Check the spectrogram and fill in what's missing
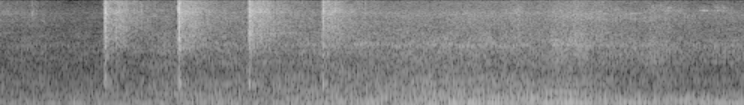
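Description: A car engine runs with a steady low rumble, rising slightly as it revs toward the end, close and continuous, with a few sharp clicks early on.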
